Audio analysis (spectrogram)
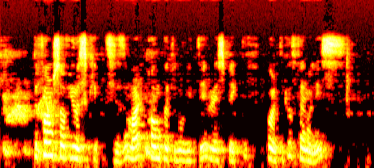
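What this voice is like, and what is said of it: Non-native English accent. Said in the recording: “sorry for my accent. My first foreign language are German and French.”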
